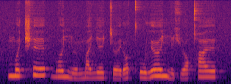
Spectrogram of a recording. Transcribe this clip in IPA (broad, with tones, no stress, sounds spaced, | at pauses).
m əː˦ t͡ʃʰ e˥ | b əː˦ ɲ ʏː˩ m a˨ ʎ e˨ c ø˩ e̯ ɾʲ ɔ˦ tʰ u˨ lʲ œː˥ e̯ ɲ e˩ ç ø˨ o̯ qʰ ɛː˥ e̯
